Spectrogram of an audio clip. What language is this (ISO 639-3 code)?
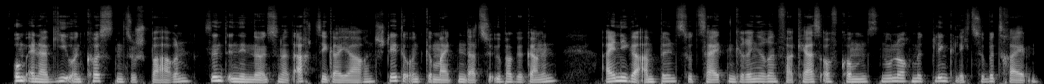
deu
